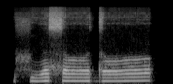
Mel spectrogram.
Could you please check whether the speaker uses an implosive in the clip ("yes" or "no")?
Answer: no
